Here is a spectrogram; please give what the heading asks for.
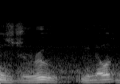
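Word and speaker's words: Jeru: yeah I'm my name is my name is Jaru you know j e r u like spelled like you know um and it's also there's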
